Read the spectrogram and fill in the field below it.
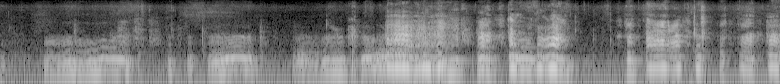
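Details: Jack Russell Terriers playing tug of war with a blanket indoors: bursts of harmonic, rumbling growls that swell and fade, several rising into whiny snarls, with short quiet gaps and soft rustling between them.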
